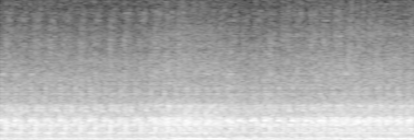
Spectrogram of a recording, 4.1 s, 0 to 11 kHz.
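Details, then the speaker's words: 1999 Ford F-250 7.3 Powerstroke diesel just after a new fuel pump and fuel filter, with an emptied fuel system. Uneven, lumpy idle clatter and shaking while trapped air works out of the lines. "gonna be rough for a while get that air out of the system shaking a bit"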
